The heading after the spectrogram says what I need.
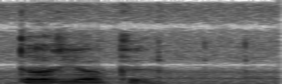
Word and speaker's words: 努力: Doryoku.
